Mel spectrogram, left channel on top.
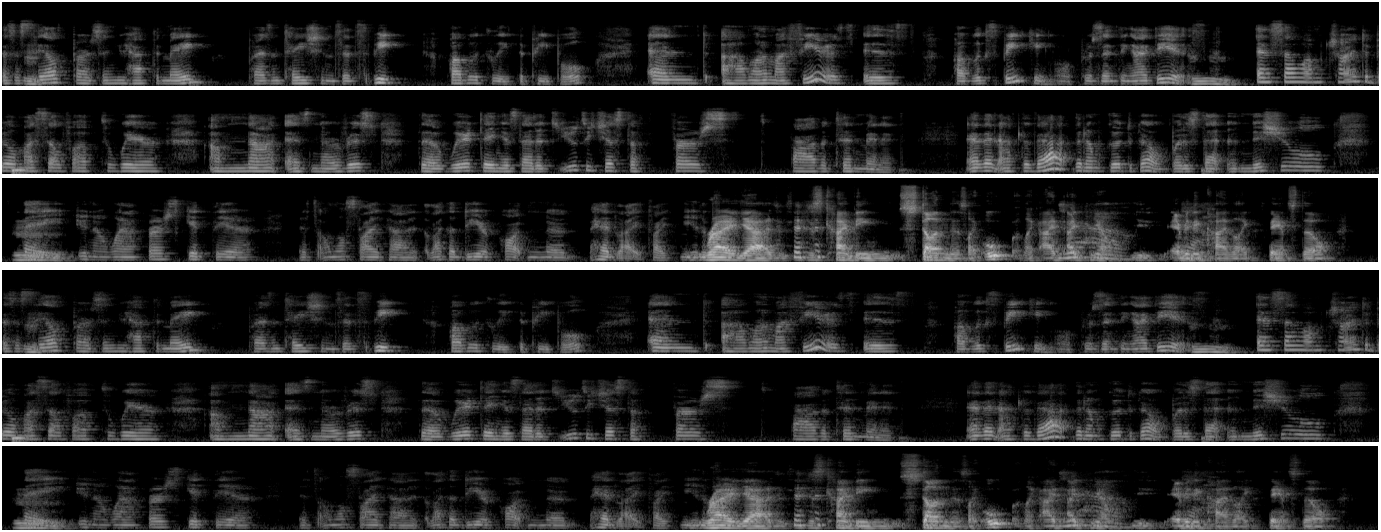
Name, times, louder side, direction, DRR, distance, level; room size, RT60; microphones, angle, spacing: voice 1, 0.0-1.9 2.5-3.9 4.2-12.2 12.5-20.2 20.5-21.1 21.7-22.7 23.0-27.4 27.7-34.7 35.5-35.9 38.1-38.9 39.3-39.7, left 3 dB, 25° left, 5 dB, 0.3 m, -34 dB
voice 2, 11.9-12.3 13.9-14.0 27.6-28.2 34.3-41.0, left 3 dB, 65° left, 4 dB, 1.0 m, -28 dB
7.6 x 3.5 x 4.7 m, 0.41 s
head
